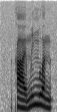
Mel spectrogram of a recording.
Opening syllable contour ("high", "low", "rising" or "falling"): low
